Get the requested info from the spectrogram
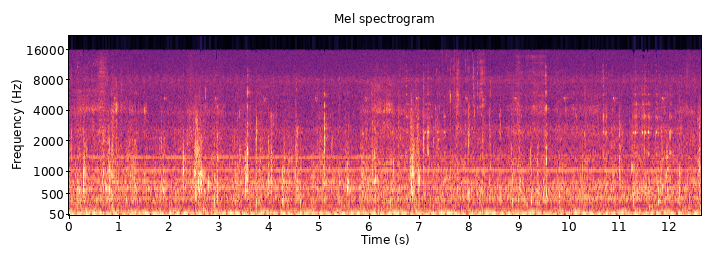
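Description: A person chewing a mouthful of grilled sausage close to the microphone: irregular wet mouth clicks and smacks, over a low steady hum.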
